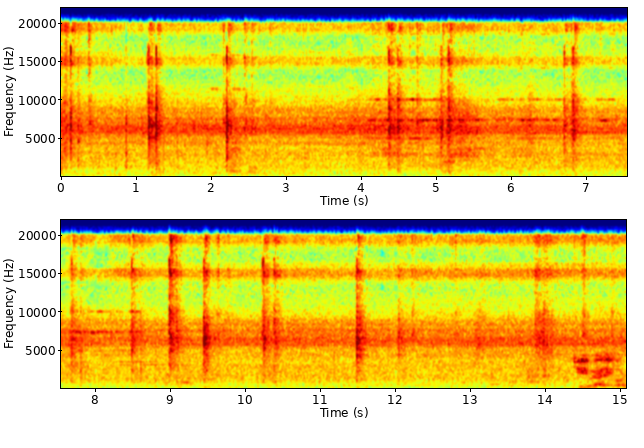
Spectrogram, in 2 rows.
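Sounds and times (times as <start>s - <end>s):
keyboard keys clicking: 0.0s - 5.3s, 7.6s - 10.6s.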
